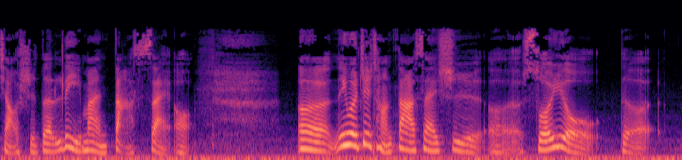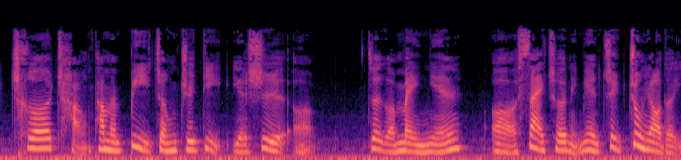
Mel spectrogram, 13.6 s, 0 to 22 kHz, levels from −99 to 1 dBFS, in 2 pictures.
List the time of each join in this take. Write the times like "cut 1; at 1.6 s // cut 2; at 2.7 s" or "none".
none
